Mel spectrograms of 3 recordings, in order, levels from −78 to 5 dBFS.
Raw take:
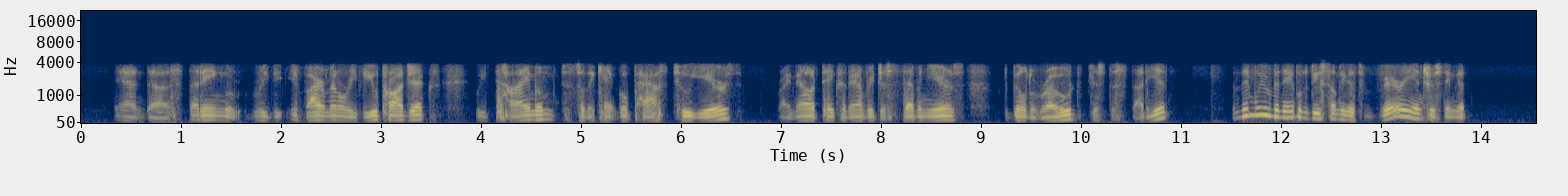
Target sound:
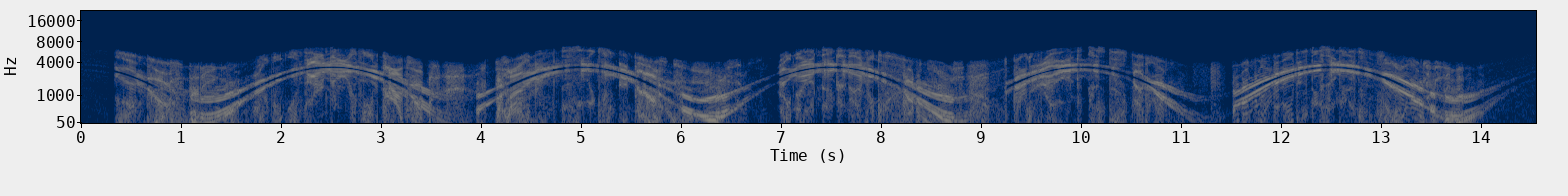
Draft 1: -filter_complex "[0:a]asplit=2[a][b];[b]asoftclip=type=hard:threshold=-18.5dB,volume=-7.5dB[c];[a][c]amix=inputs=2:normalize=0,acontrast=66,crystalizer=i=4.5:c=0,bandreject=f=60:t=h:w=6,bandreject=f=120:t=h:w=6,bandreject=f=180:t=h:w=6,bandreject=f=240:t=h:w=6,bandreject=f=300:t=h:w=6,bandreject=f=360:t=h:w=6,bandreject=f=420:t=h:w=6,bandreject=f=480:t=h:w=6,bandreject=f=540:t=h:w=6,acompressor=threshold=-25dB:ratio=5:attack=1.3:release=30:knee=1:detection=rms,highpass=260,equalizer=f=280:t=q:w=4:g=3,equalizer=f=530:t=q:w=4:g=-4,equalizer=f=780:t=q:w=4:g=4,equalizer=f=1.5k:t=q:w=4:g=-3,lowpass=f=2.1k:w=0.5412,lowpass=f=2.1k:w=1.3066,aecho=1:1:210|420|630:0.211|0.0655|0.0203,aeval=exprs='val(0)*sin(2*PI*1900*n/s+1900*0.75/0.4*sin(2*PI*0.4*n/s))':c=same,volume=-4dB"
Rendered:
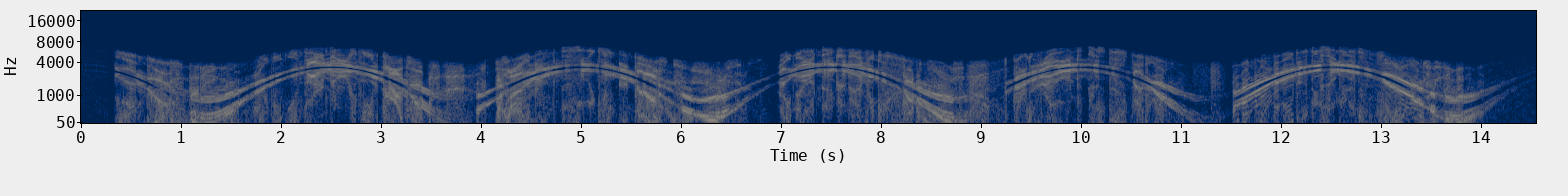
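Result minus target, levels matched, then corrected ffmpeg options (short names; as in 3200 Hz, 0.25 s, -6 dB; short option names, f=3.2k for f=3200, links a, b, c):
hard clip: distortion -5 dB
-filter_complex "[0:a]asplit=2[a][b];[b]asoftclip=type=hard:threshold=-28.5dB,volume=-7.5dB[c];[a][c]amix=inputs=2:normalize=0,acontrast=66,crystalizer=i=4.5:c=0,bandreject=f=60:t=h:w=6,bandreject=f=120:t=h:w=6,bandreject=f=180:t=h:w=6,bandreject=f=240:t=h:w=6,bandreject=f=300:t=h:w=6,bandreject=f=360:t=h:w=6,bandreject=f=420:t=h:w=6,bandreject=f=480:t=h:w=6,bandreject=f=540:t=h:w=6,acompressor=threshold=-25dB:ratio=5:attack=1.3:release=30:knee=1:detection=rms,highpass=260,equalizer=f=280:t=q:w=4:g=3,equalizer=f=530:t=q:w=4:g=-4,equalizer=f=780:t=q:w=4:g=4,equalizer=f=1.5k:t=q:w=4:g=-3,lowpass=f=2.1k:w=0.5412,lowpass=f=2.1k:w=1.3066,aecho=1:1:210|420|630:0.211|0.0655|0.0203,aeval=exprs='val(0)*sin(2*PI*1900*n/s+1900*0.75/0.4*sin(2*PI*0.4*n/s))':c=same,volume=-4dB"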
